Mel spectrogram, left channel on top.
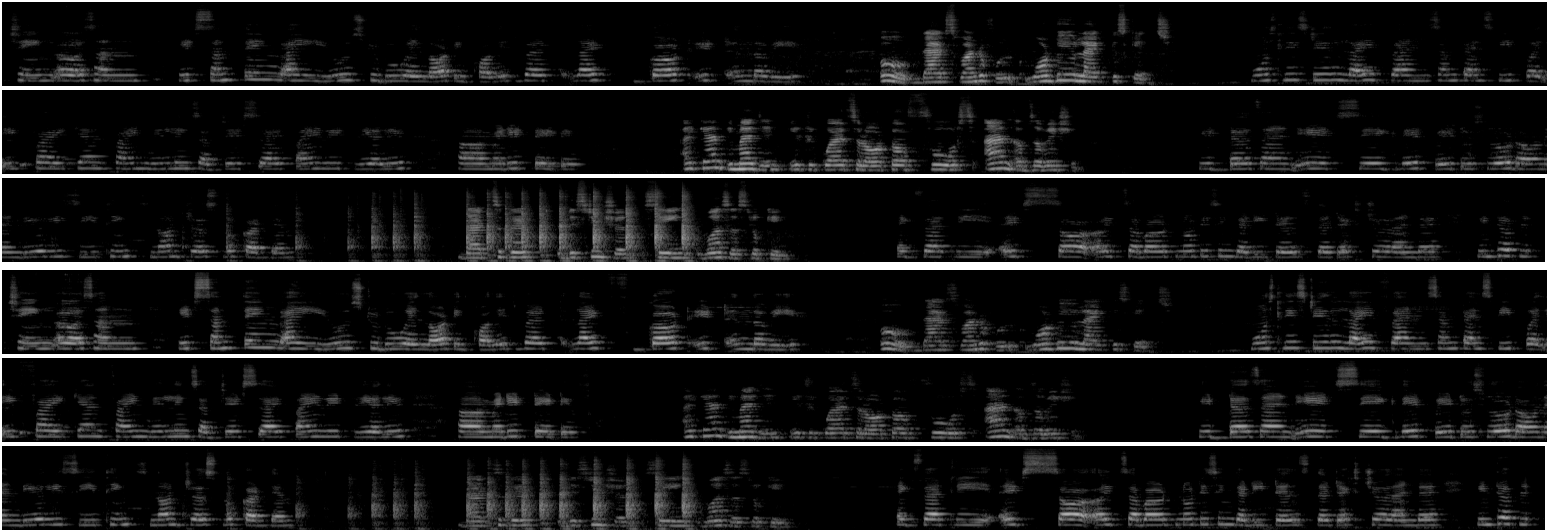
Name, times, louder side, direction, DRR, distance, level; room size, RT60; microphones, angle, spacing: voice 1, 0.0-6.0 6.3-8.0 12.5-21.3 27.4-33.8 39.8-46.2, right 5 dB, 50° right, 6 dB, 0.4 m, -39 dB
voice 2, 8.4-11.7 22.2-26.2 35.5-36.2 36.5-38.8, left 6 dB, 85° left, 6 dB, 0.4 m, -37 dB
Computer keyboard, 29.6-29.7 30.0-31.9 32.7-32.8 33.1-33.2 33.8-35.2 35.5-37.9, left 2 dB, 65° left, 1.0 m, -38 dB
2.9 x 2.3 x 2.4 m, 0.34 s
head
